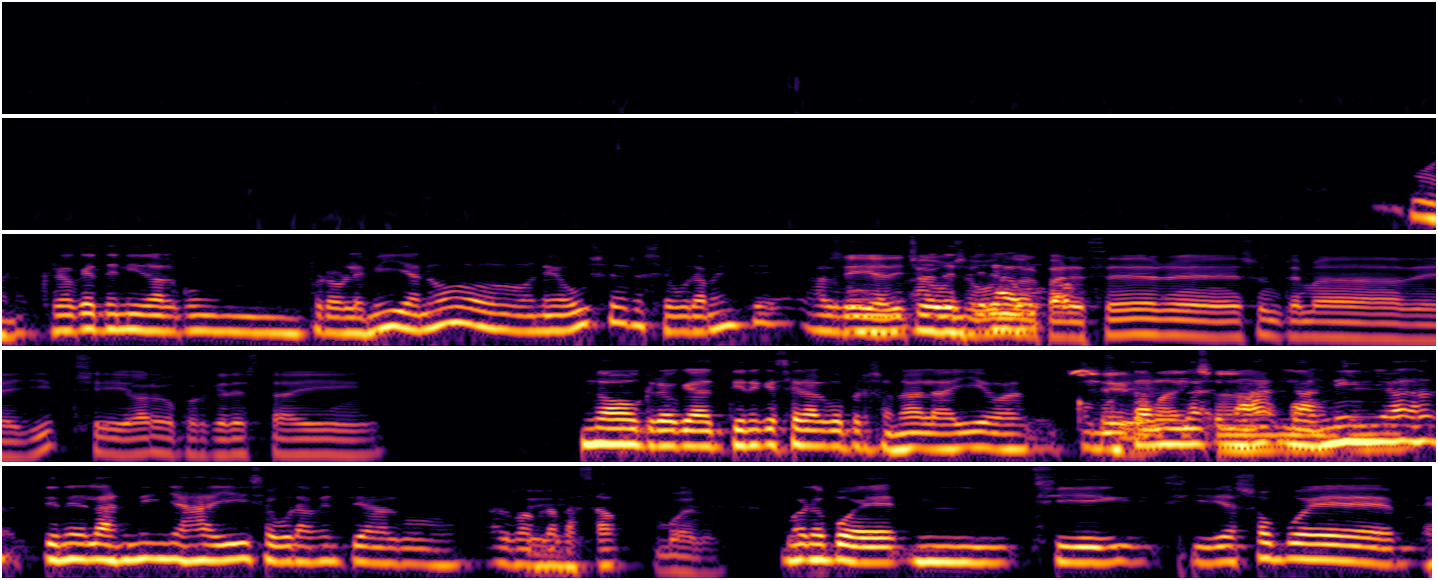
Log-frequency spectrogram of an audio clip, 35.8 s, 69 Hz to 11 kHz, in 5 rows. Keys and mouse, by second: 3.3 click, 4.7 click.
